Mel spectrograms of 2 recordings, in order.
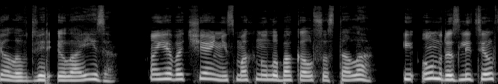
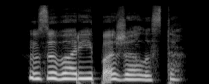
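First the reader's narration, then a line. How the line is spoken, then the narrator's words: Moaning reply. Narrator (Russian): простонала в ответ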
